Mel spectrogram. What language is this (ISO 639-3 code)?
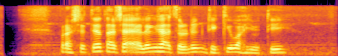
jav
